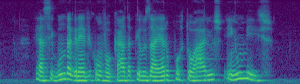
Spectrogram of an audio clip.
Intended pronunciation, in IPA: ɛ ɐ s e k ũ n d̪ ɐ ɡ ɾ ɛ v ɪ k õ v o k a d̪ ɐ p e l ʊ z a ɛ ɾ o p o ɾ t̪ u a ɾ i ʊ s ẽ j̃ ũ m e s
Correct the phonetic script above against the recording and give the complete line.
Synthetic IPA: ɛ ɐ s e ɡ ũ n d̪ ɐ ɡ ɾ ɛ v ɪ k õ v o k a d̪ ɐ p e l ʊ z a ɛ ɾ o p o ɾ t̪ u a ɾ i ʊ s ẽ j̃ ũ m e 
